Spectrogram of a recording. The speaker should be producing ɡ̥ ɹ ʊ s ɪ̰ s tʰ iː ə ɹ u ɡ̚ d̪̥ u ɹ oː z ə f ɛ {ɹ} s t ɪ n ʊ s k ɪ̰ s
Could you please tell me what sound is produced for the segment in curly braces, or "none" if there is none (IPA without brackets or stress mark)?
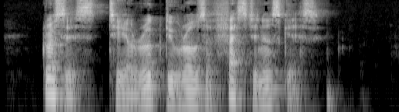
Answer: none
